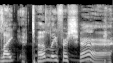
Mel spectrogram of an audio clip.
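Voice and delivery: put-on slow, drawn-out Valley Girl voice. Joking about an action hero talking like a Valley Girl: put-on Valley Girl voice. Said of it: "I'm imagining John McClane as a Valley Girl".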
